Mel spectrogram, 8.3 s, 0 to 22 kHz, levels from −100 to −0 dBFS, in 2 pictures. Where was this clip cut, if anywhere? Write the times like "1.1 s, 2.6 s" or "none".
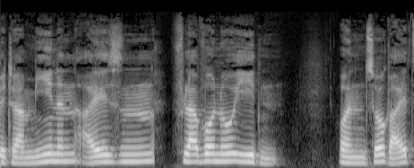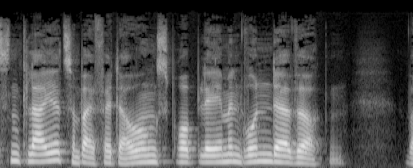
1.5 s, 3.9 s, 4.9 s, 6.6 s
